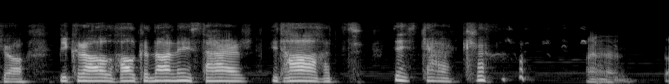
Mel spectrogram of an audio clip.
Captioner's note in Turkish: kahkaha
